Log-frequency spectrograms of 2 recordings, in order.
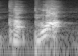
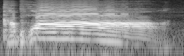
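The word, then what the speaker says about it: Qapla': There is a glottal stop at the end of kapla, so it should be kapla, not kapla.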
